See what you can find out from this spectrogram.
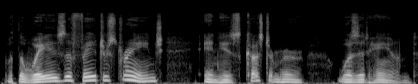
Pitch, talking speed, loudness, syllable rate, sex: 125 Hz, 185 wpm, -20 LUFS, 5.0 syllables/s, male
